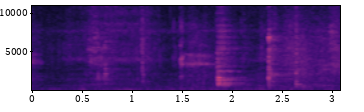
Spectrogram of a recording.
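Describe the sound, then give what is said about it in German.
A light ragout with pork belly and parsley being stirred and tossed in a pan after liver is added, with a steady sizzling hiss and a few sharp scraping clinks of a utensil against the pan, no voices. “Jetzt sehen wir dann und Leber und Nindel noch rein tun, oder? Und durchschwenken.”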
